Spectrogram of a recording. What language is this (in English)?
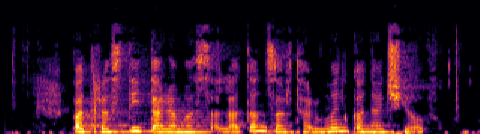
Armenian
